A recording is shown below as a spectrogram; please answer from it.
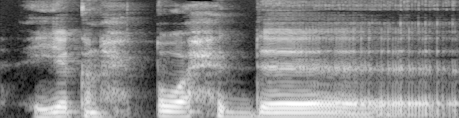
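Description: Speech only: one voice talking, with short pauses between phrases.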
